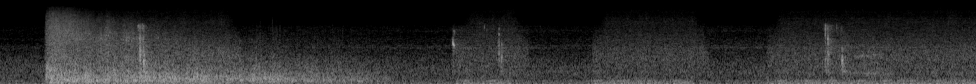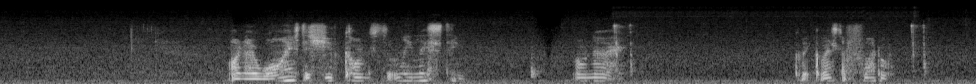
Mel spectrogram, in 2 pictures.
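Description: Rain falls steadily on water.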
